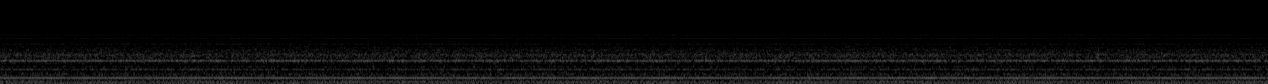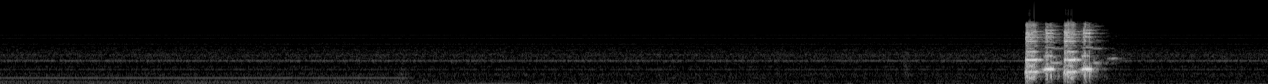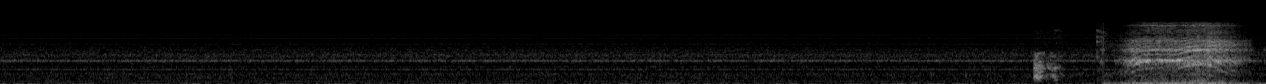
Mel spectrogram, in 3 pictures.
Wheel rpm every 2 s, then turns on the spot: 0, 0, 0, 0, 0, 0, 0, 0, 0, 0, 0, 0, 0, 0, 0, 0, 0, 0, 40.
none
